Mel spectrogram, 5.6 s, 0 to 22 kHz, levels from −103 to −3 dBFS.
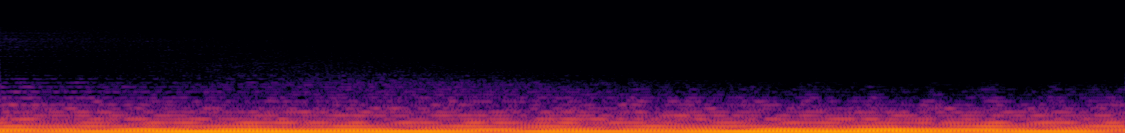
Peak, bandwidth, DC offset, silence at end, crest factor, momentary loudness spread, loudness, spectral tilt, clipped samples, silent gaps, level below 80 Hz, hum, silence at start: -20 dBFS; 1.1 kHz; under 0.1%; 0 s; 10 dB; 5 LU; -34 LUFS; -13.5 dB/octave; under 0.1%; none; -32 dBFS; none; 0 s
